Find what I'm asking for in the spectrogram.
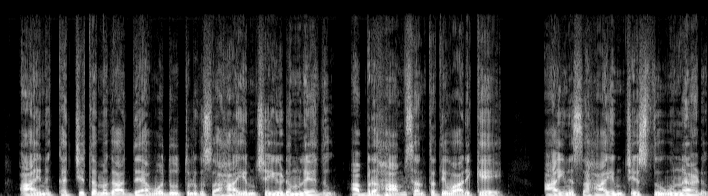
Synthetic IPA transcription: aːjɐnɐkʰɐt͡ʃːit̪ɐmɐɡaːd̪ɛːʋɐd̪uːt̪ulɐk̬usɐɦaːjɐmt͡ʃɛːjɐɽɐmle̞ːd̪uɐ̰bɾɐɦaːmsɐnt̪ɐt̪̬iʋaːɾike̞ː | aːjɐnɐsɐɦaːjɐmt͡ʃe̞ːst̪uːnːaːɽu

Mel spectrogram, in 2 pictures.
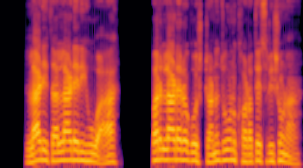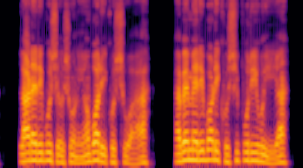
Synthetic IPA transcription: laːɽit̪alaːɽɛɾiɦʊa | pɐɾlaːɽɛɾɔɡoːʃʈəɽ̃d͡zʊɽ̃kʰɔɽɔt̪eːsɾiʃʊɽ̃a | laːɽɛɾibʊʃeuʃʊɽ̃ɪjɔbʱɔɾikʰʊʃɦʊaː | ɛbɛmeːɾibɔɽikʰʊʃipuːɾiɦʊiaː

